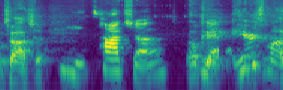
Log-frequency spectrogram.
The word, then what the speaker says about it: Tasha: Because I keep wanting to say Taka. What's it again? Tasha. That's her name is really Tasha? It's like Tasha. It's okay, like that's a weird name to spell Tasha.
